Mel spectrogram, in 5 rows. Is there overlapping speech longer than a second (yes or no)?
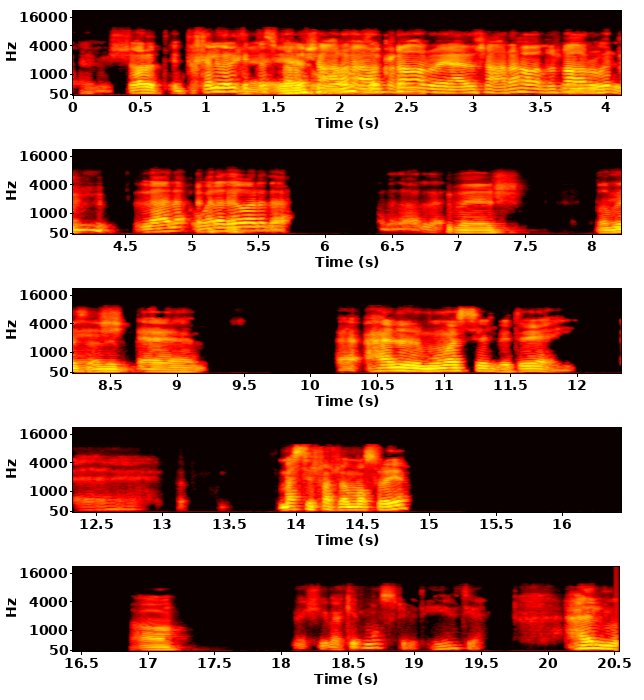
yes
